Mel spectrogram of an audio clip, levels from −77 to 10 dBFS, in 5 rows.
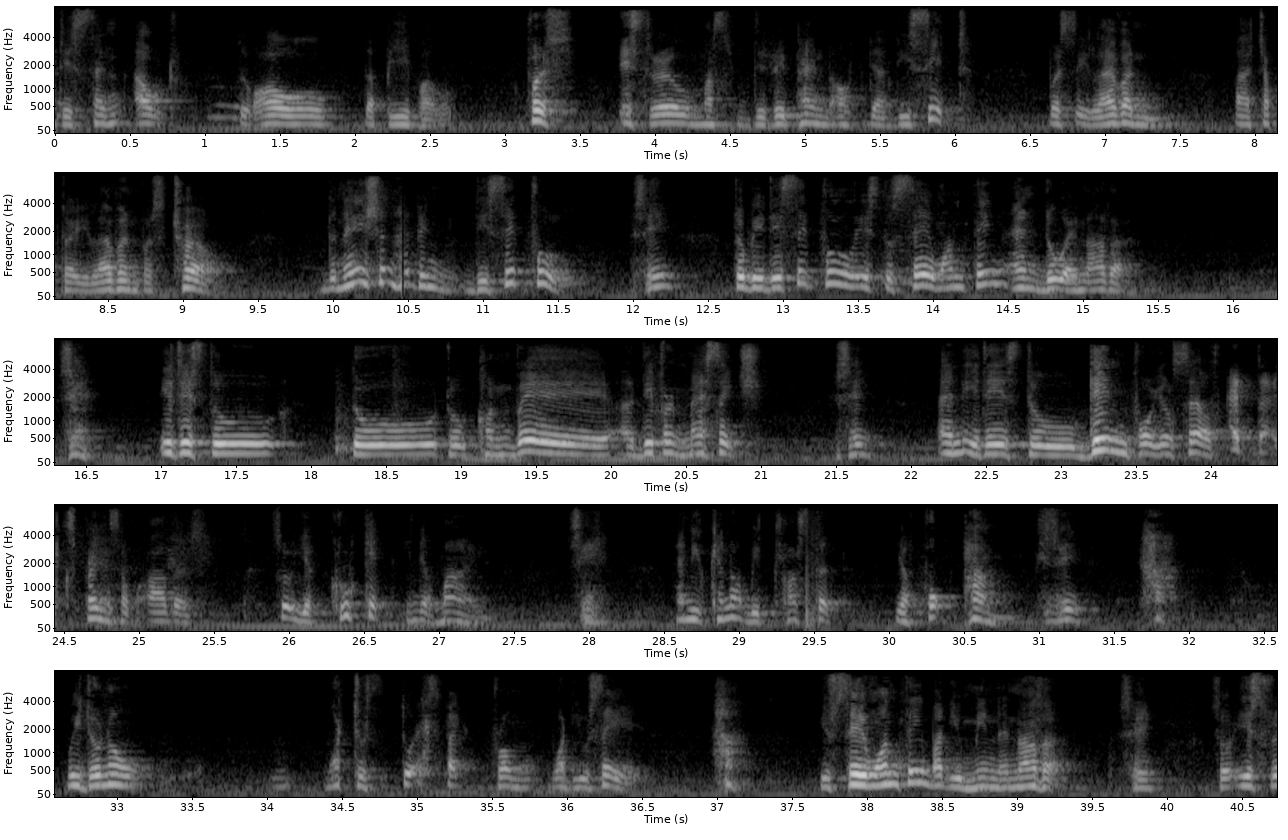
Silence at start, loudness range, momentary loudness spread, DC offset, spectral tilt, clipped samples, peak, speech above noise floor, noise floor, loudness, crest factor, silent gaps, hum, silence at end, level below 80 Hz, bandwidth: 0 s; 10 LU; 18 LU; under 0.1%; -7 dB/octave; under 0.1%; -4 dBFS; 27 dB; -52 dBFS; -26 LUFS; 22 dB; none; none; 0 s; -54 dBFS; 8 kHz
